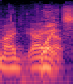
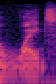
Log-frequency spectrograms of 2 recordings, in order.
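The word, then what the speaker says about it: wights: And that's spelled W-I-G-H-T-S, by the way. Is that how it's spelled? Yes, it's white. A white is a zombie, basically. Not to be confused with the White Walkers, which are spelled W-H-I-T-E.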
